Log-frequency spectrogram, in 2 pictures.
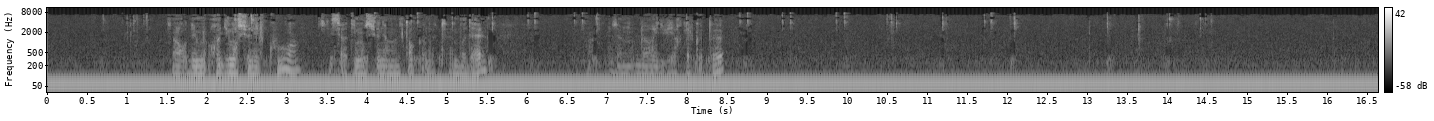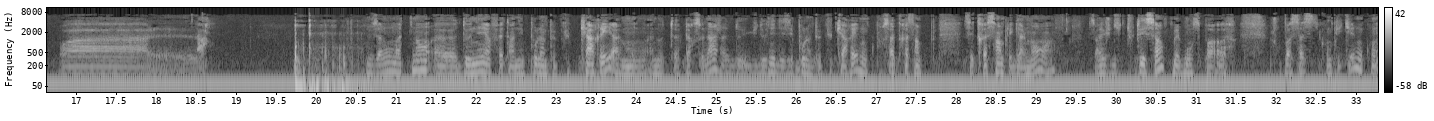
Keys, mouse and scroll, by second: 0.6-2.5 middle drag, 1.4 Tab, 2.8 ctrl+Tab, 4.8-8.5 right drag, 5.3-6.9 middle drag, 7.9-9.6 middle drag, 8.9-11.8 right drag, 10.8-12.8 middle drag, 12.0 right click, 13.3 middle click, 14.0 s, 18.8 click, 23.3-25.0 middle drag, 26.0-27.9 middle drag, 30.0 ctrl+Tab.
